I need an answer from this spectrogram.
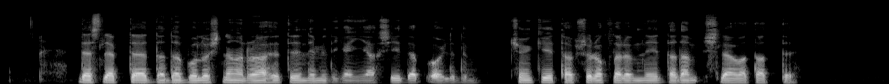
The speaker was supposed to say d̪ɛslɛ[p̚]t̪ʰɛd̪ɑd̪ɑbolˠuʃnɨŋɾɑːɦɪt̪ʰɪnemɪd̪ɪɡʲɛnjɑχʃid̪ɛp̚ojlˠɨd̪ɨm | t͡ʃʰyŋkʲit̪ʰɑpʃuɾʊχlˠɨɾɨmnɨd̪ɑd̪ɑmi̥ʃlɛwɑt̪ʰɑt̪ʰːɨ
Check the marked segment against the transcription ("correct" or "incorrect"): correct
